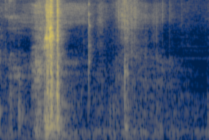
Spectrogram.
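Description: Metal firebox door of a multi-fuel boiler burning corn being unlatched and swung open, with a single sharp clunk about half a second in. The running boiler hums faintly and steadily underneath.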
